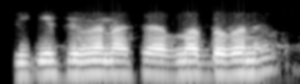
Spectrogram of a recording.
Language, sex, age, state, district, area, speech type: Bengali, male, 18-30, West Bengal, Uttar Dinajpur, urban, conversation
